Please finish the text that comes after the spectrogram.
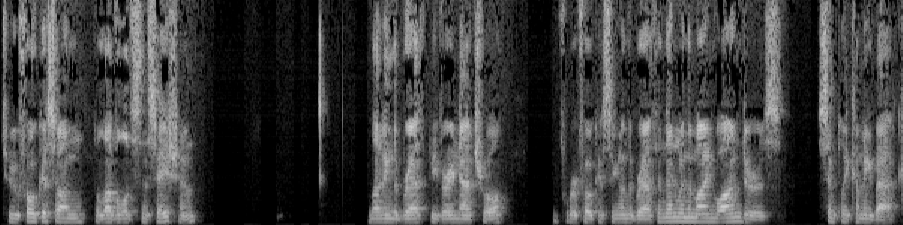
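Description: A man teaching meditation, giving light guided instructions in short phrases with pauses between them. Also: medium pitch, steady tone.

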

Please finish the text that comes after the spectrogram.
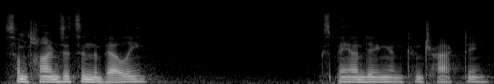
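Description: A man leading a guided meditation as a teacher, speaking calmly and gently in unhurried, spaced instructions. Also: mid-range voice.

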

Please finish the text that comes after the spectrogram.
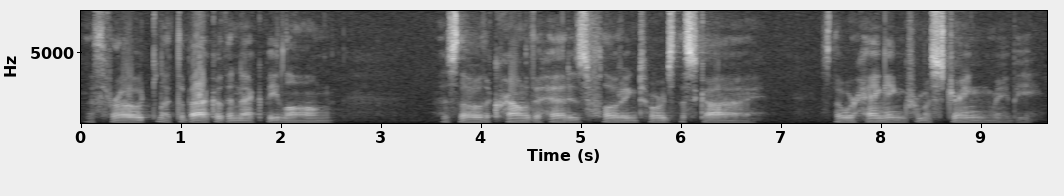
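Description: Male meditation guide, lowish voice, very flat intonation, gentle instructional delivery with spacious pauses. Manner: gentle, unhurried, with long pauses between short phrases. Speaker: meditation teacher.

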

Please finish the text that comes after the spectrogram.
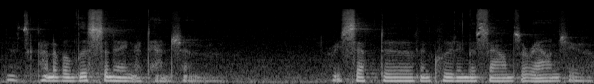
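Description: A woman leads a guided meditation in a soft-edged, mellow voice that stays very level. She speaks gently and takes her time, leaving space between short phrases. The sound is reverberant, like a large hall, with a faint rumbling noise behind her. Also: flat delivery, unhurried. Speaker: meditation teacher.

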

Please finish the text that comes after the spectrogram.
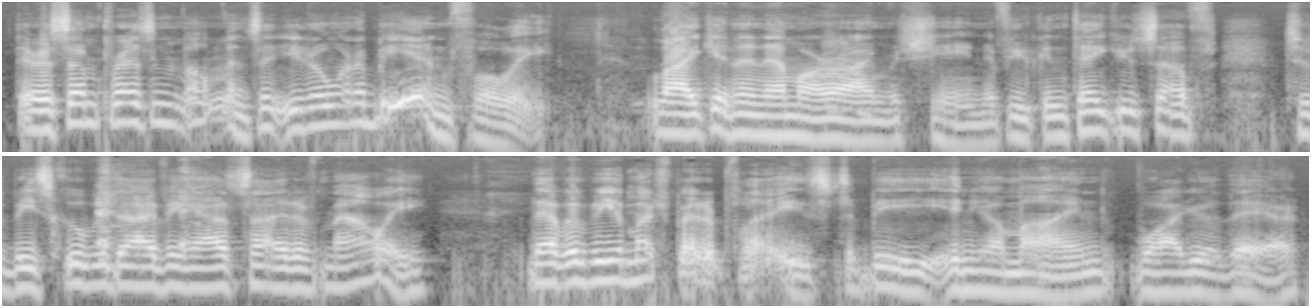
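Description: Older woman, meditation teacher, mellow and gentle, halting delivery. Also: a bass voice, animated. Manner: gentle, halting, restarts often. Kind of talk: dharma talk with audience questions. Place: meditation hall.

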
